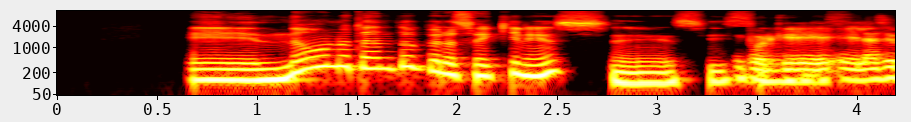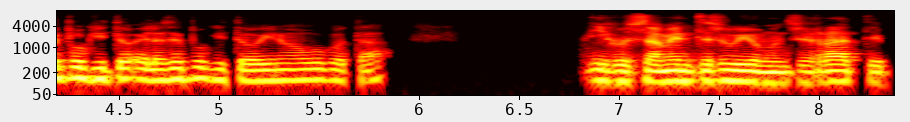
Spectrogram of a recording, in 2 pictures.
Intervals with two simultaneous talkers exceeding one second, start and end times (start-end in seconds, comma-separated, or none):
none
